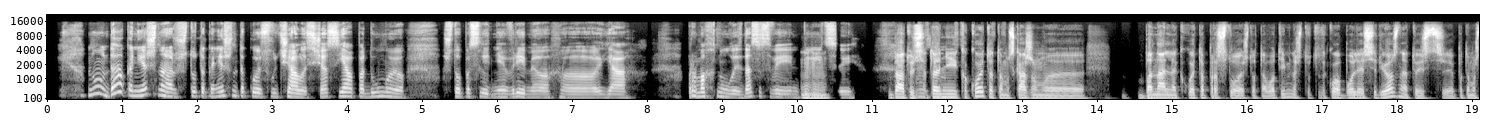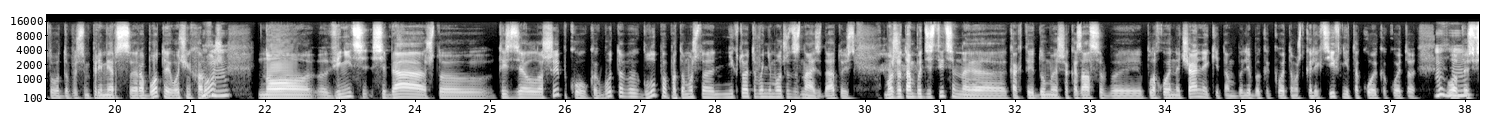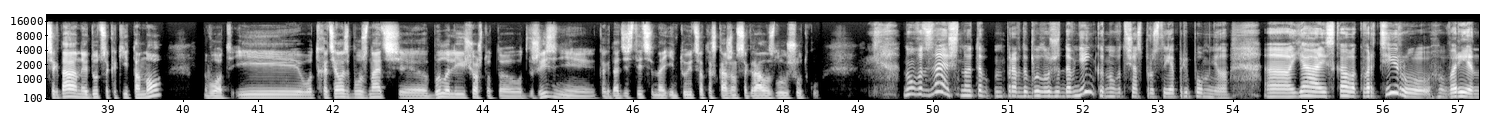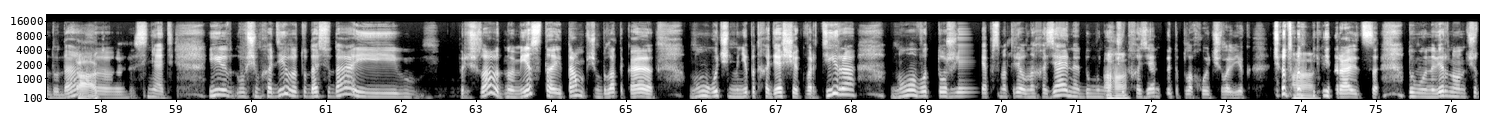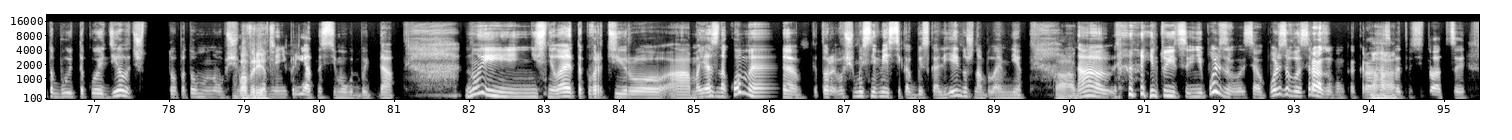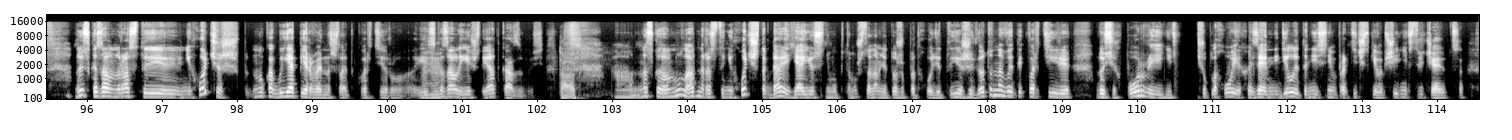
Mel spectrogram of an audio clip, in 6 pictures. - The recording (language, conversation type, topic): Russian, advice, Как мне лучше сочетать разум и интуицию при принятии решений?
- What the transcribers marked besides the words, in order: tapping; other background noise; laughing while speaking: "Чё-то"; laugh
